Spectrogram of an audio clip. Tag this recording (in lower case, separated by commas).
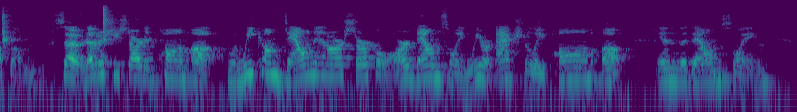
speech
